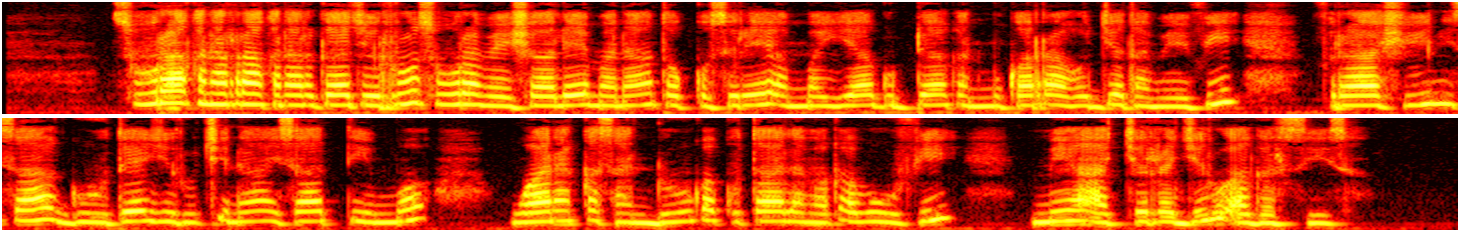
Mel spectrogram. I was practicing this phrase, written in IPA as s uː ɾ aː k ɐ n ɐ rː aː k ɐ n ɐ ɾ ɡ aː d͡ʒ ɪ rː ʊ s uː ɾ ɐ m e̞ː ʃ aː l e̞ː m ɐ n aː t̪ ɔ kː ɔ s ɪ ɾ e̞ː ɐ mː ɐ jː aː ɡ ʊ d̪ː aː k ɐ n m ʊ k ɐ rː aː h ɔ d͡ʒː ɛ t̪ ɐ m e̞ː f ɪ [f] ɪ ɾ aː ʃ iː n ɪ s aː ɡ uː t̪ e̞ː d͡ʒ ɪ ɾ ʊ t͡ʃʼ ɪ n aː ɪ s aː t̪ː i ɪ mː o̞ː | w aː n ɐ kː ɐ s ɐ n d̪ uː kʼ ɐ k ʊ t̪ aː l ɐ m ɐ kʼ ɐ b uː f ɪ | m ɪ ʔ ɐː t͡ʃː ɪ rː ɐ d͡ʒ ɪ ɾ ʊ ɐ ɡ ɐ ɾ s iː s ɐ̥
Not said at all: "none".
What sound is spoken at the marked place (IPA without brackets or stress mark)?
f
